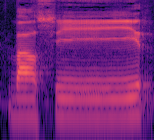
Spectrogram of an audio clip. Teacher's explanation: So tebal, ra-nya nipis. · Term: Ra nipis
